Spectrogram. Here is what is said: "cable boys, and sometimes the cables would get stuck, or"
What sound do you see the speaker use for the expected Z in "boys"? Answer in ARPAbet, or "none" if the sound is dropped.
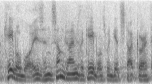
Z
